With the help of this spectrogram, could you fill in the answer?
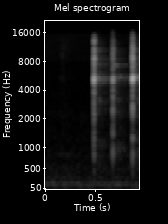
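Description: A cups-and-balls magic trick cup is tapped three times, giving short, bright, high-pitched clinks that die away almost at once. The cup sounds solid even though it has a hole that lets the cups pass through one another, so the sound hides its real construction.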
